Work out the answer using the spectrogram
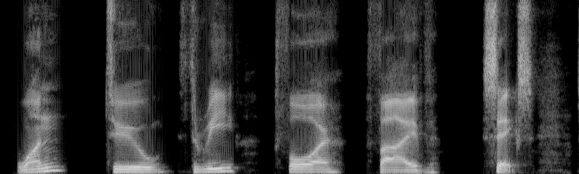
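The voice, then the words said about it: Counting, voice louder after three. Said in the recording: “after the number three, I'm going to like put on these muscles... do add to a louder voice”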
